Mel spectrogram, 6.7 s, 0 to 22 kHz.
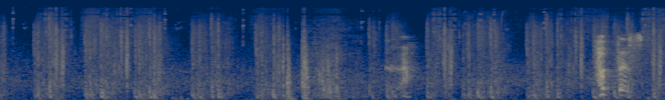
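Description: Horse hooves clip-clop in Assassin's Creed 3 gameplay, a quick steady trot of repeated thuds heard under ongoing talk, with a brief brighter clatter near the end.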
